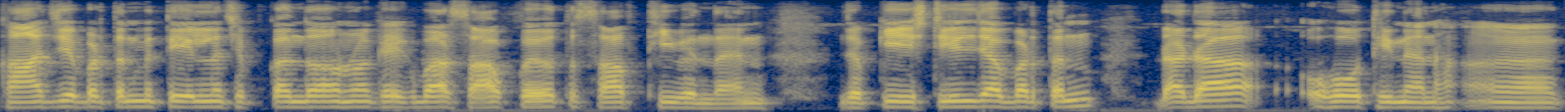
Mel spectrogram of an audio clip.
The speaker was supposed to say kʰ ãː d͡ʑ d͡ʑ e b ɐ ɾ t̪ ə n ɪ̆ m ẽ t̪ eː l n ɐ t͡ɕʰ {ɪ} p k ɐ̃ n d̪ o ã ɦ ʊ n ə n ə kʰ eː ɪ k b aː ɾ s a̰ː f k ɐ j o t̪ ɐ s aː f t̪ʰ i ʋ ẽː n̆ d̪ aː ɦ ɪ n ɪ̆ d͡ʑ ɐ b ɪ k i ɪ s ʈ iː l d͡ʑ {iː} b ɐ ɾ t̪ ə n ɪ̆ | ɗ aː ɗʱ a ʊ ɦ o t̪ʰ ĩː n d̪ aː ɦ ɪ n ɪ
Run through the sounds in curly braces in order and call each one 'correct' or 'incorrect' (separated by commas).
correct, incorrect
